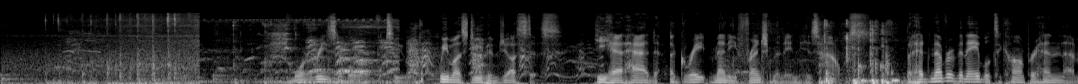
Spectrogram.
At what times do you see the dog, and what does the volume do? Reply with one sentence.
The dog can be heard from 0.5 to 7.3 s, getting louder then quieter.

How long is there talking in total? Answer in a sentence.
You can hear the talking for 8 seconds altogether.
